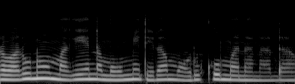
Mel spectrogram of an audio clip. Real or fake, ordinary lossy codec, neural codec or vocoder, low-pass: fake; none; codec, 24 kHz, 3.1 kbps, DualCodec; 10.8 kHz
